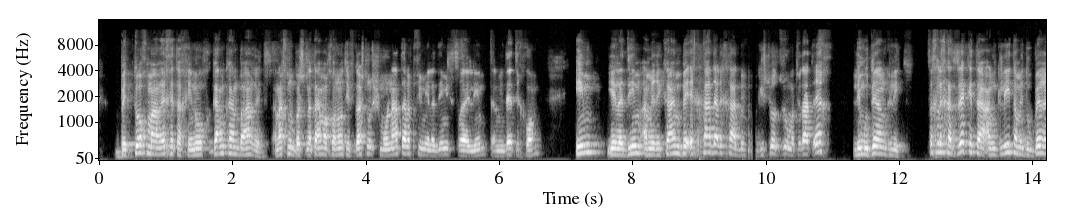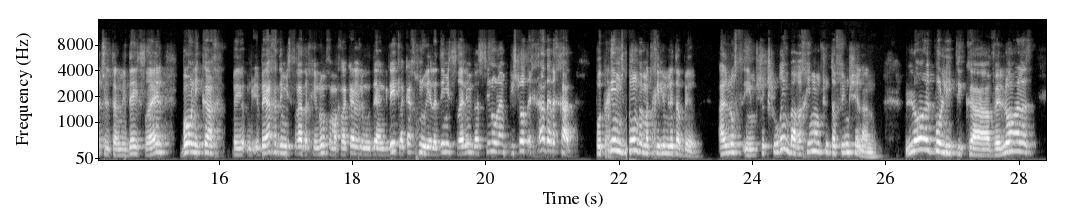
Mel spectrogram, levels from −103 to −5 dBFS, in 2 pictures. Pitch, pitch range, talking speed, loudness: 185 Hz, 155-215 Hz, 150 wpm, -17 LUFS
